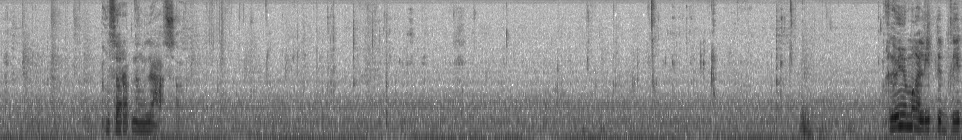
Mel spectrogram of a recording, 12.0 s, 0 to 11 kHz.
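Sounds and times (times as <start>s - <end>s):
person chewing wetly: 2.3s - 11.1s.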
